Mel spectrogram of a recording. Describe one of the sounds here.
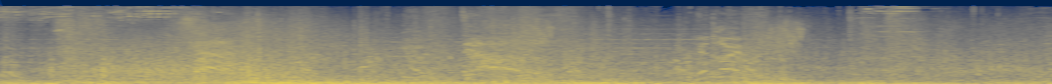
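Magic blasts crackle and boom.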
